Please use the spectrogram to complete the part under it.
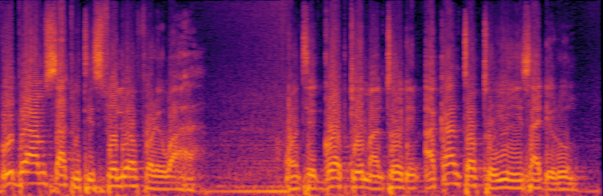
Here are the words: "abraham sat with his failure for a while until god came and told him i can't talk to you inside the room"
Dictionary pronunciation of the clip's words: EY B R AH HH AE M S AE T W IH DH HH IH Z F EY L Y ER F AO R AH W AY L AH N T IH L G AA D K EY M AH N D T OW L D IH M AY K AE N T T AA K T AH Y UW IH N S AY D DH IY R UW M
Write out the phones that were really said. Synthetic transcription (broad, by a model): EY B R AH HH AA M S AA T W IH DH HH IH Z F EY L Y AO F AO R AH W AY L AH N T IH L G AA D K EY M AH N T OW L D IH M AY K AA N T T AA K T AH Y UW IH N S AY D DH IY R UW M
